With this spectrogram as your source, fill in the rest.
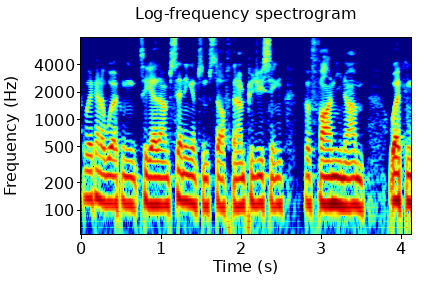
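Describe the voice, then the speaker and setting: Over a very clean recording with a silent background, a man speaks very fast at a medium pitch in a monotone, flat delivery. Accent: Australian. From Australia. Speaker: podcast host and videographer. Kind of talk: casual solo monologue. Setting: home room.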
